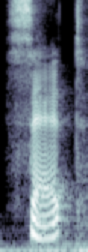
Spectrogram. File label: number 7, French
